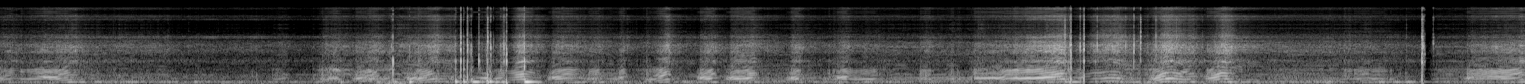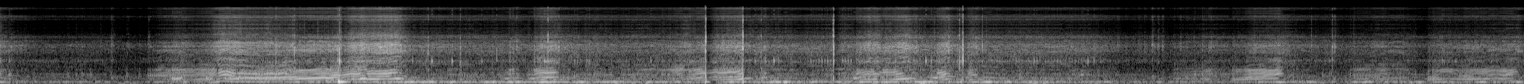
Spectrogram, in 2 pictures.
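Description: Off-road KTM dirt bike engine heard from the rider's helmet, revving up and down over and over as the throttle is worked along a tight, twisting trail, with a few sharp knocks from the bike over bumps.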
